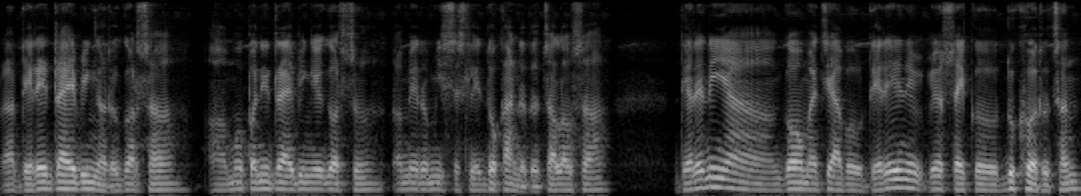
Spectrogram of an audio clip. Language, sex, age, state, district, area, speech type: Nepali, male, 30-45, West Bengal, Darjeeling, rural, spontaneous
